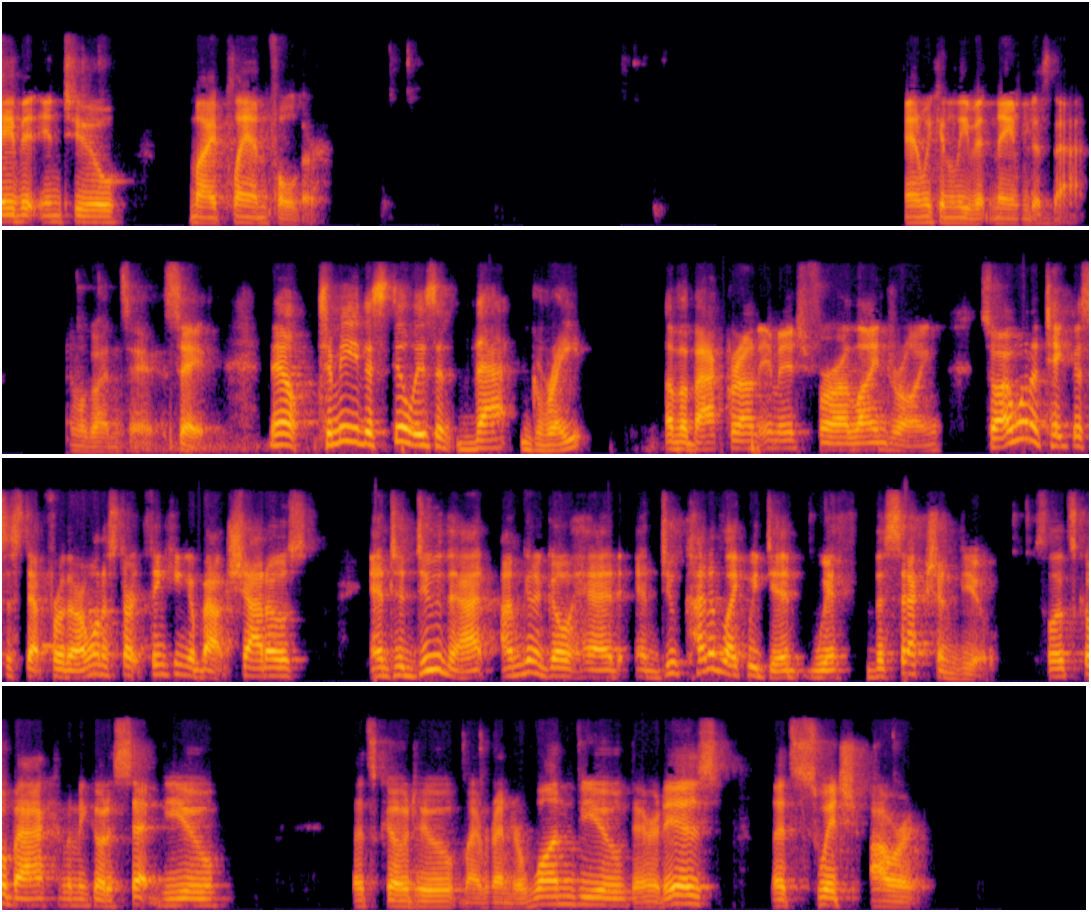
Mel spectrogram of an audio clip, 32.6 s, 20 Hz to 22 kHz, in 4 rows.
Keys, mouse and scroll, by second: 1.5 click, 3.7 click, 5.4 click, 5.5 click, 9.4 click, 11.3-14.4 drag, 22.5 F15, 23.0 click, 24.5 click, 28.8 click, 31.7 click.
